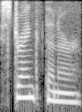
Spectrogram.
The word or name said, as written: strengthener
